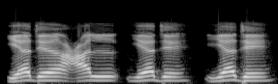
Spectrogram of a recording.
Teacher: আওয়াজটা ড্রপ খাচ্ছে, বাড়ি খাচ্ছে, এটাই হলো কলকলা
